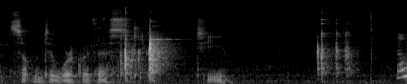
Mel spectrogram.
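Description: A porcelain cup clinks on a tea tray.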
